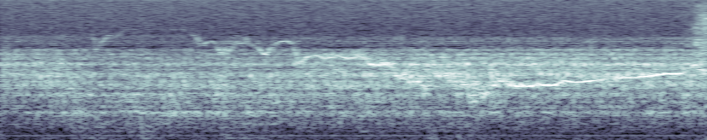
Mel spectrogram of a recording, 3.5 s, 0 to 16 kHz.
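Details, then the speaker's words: Westinghouse 622 vacuum tube radio after tube changes and rewiring, tuning shortwave: thin whistle wavering up and down over hiss, signal breaking up; suspected internal oscillation, possibly dirt, cause not confirmed. "now that that sounds like some kind of internal oscillation to me"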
